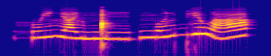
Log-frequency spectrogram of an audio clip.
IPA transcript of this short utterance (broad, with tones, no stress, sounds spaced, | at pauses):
h u˨˥ j ʎ a˧ ʎ ŋ͡ǃ i˧ | ŋ o˨˥ ʎ bʲ e˦˥ w a˨˥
